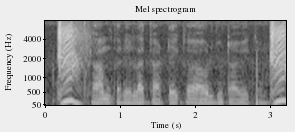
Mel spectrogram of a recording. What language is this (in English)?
Bhojpuri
